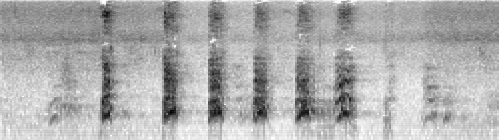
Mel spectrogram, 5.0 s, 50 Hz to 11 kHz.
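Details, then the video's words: A 7-month-old Akita gives a series of deep, hoarse barks in quick succession, barking at a horse. "Cave Canem ... Akita bark to an horse"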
